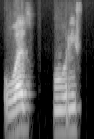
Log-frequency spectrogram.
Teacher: Setiap kali wazkuris, kita nipiskan ra tu. Wazkuris ma rabbika. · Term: tarqiq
